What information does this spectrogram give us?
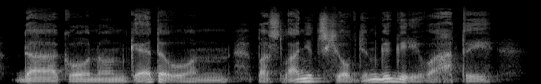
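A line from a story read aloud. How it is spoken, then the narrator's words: Quiet. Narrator (Russian): тихо молвил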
